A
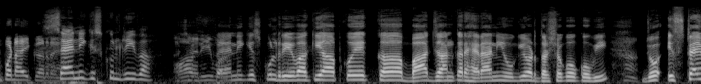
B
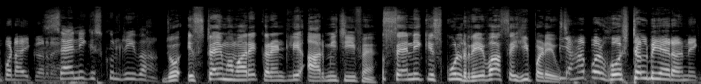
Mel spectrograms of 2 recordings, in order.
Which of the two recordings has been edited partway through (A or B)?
B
